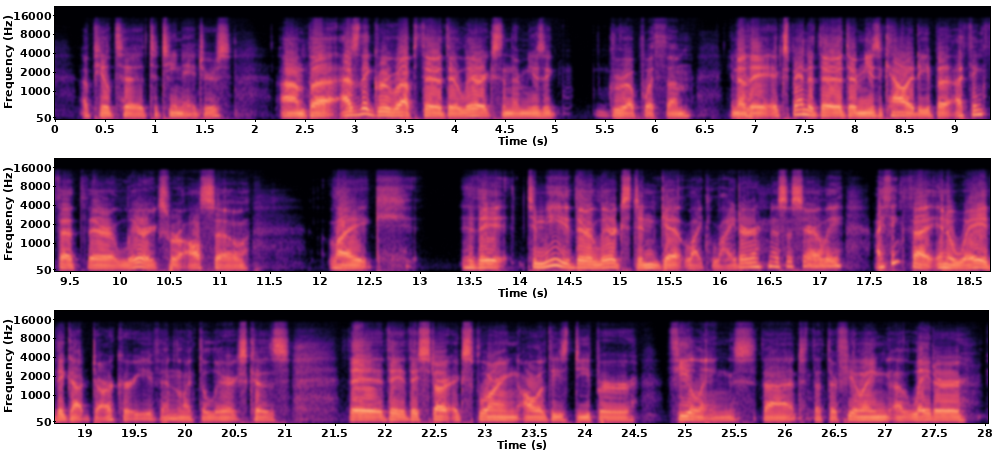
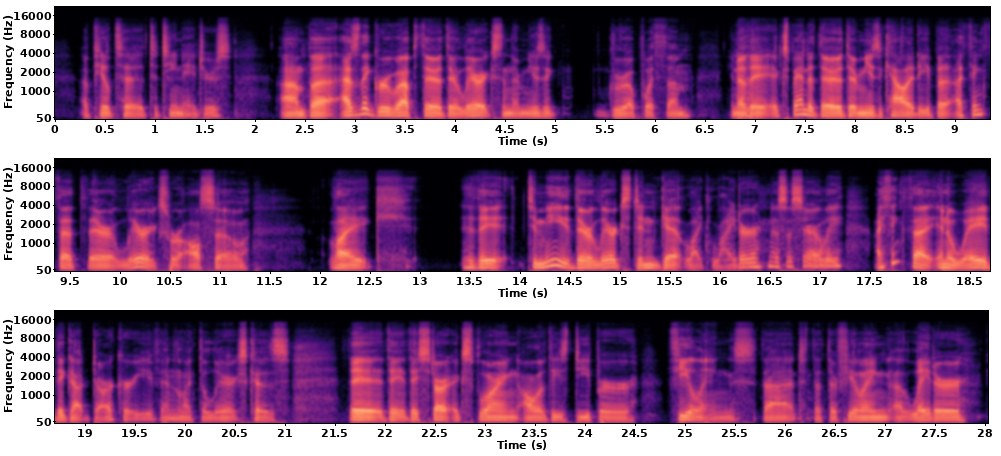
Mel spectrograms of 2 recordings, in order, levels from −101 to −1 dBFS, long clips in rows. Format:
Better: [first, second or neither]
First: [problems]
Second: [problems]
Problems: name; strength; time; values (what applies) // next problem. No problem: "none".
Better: second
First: distortion; slight; 10 dB below the speech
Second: none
